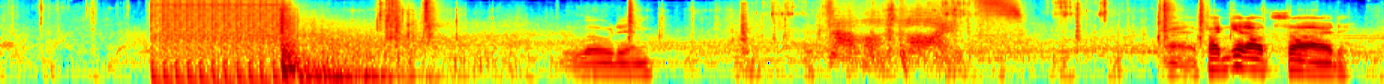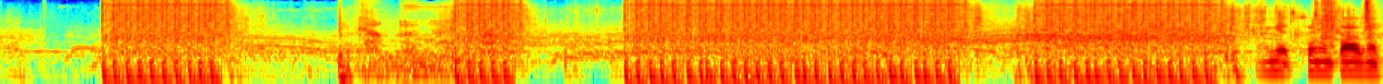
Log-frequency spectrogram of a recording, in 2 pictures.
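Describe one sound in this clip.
A rapid automatic gun fires in loud bursts.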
